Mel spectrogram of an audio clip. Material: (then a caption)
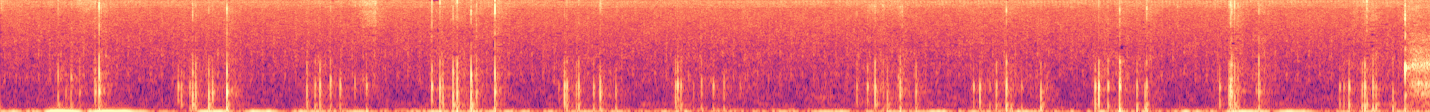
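Vegetable skin. A large, solid whole zucchini with speckled skin is held close to the microphone while long nails tap and scratch along its surface. The result is a quick series of soft, close, dull taps and brief scratches, heavy in low-end thump with very little ringing after each one.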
